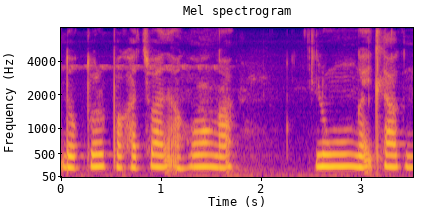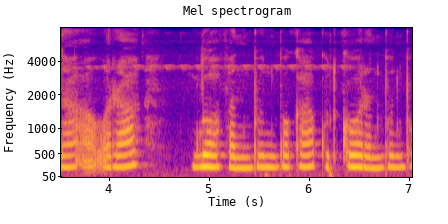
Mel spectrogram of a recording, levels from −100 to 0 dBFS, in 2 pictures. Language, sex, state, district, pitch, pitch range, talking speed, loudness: Mizo, female, Mizoram, Aizawl, 230 Hz, 225-235 Hz, 190 wpm, -17 LUFS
